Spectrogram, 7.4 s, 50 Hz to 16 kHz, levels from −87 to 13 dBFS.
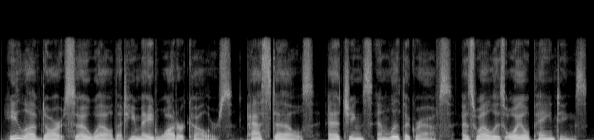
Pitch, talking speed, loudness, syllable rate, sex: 185 Hz, 155 wpm, -16 LUFS, 4.0 syllables/s, female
